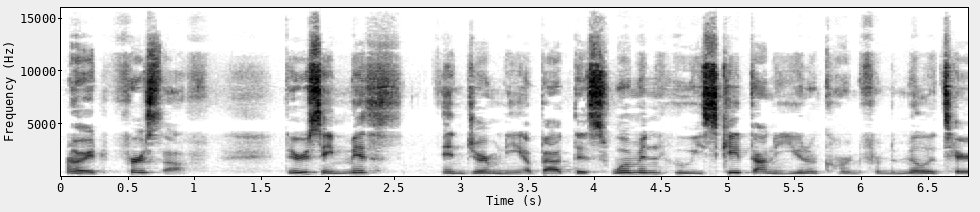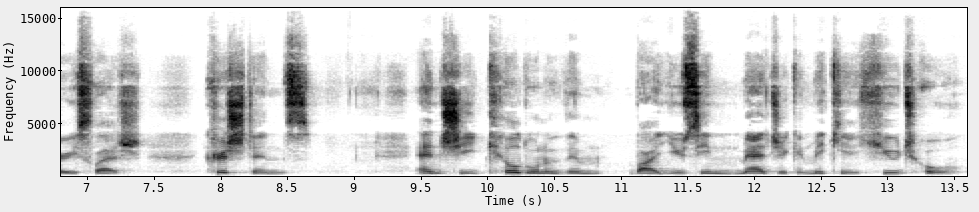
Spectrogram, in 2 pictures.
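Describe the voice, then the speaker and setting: A man's voice: a little high, normal speed, a bit bright, poor audio. A man asking questions in a casual, conversational interview style. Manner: informal, conversational.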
